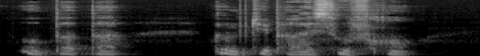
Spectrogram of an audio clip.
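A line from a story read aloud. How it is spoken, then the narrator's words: Involuntary exclamation. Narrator (French): s'écria-t-elle involontairement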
